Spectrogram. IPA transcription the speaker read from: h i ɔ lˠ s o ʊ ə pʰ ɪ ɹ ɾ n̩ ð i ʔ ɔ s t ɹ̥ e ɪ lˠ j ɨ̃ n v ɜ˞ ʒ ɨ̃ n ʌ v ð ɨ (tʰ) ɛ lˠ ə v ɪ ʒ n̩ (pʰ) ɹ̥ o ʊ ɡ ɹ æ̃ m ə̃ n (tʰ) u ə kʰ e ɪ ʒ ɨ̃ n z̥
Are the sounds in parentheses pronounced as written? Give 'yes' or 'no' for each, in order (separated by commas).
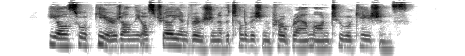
yes, yes, yes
